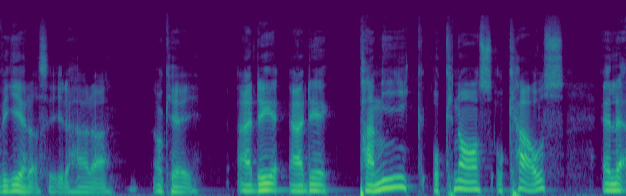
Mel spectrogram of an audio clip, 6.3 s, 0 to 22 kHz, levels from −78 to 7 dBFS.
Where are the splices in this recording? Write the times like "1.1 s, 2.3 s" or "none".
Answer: none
